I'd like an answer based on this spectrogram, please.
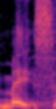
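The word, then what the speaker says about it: Myss: And there's a woman named Caroline Mace. Her last name is spelled M Yss. Uh but it's pronounced Mace. M like MC, but it's Caroline Mace.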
